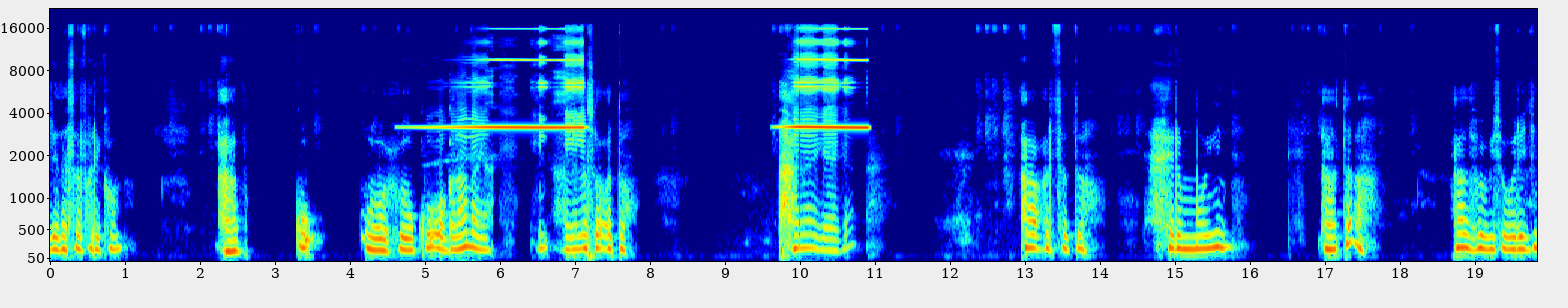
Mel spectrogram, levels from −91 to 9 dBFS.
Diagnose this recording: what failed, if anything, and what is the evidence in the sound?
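Loudspeaker feedback squeal in the analogue acoustic loop: a 3.2 kHz tone swells from 4.59 to 7.20 s and, faster and louder, from 9.61 to 10.95 s. It shows as a bright horizontal spectrogram line because loop gain exceeded one there.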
